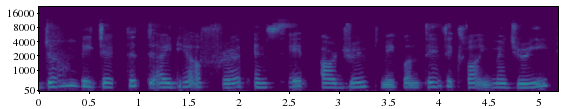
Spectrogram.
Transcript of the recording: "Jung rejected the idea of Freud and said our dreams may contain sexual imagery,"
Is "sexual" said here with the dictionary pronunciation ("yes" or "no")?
no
